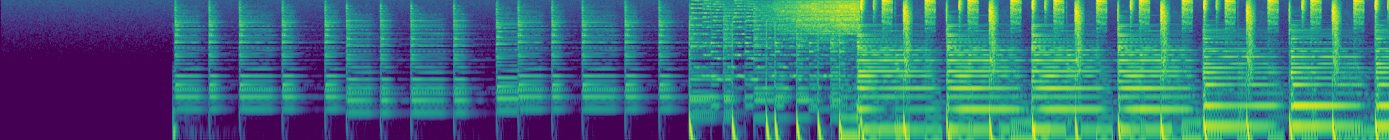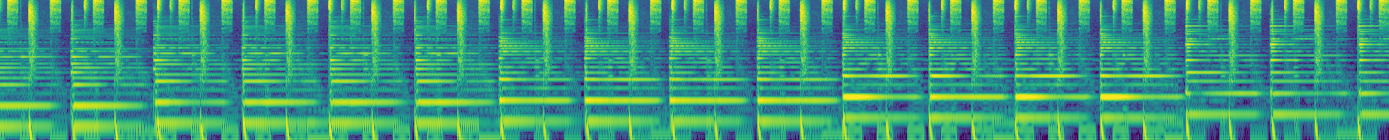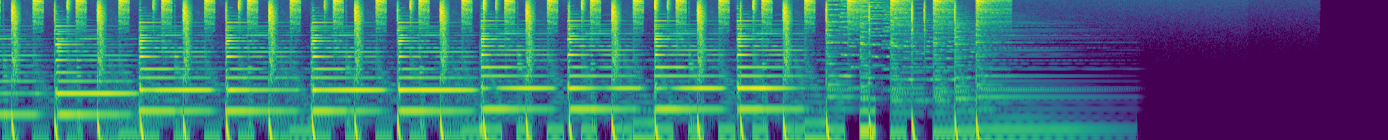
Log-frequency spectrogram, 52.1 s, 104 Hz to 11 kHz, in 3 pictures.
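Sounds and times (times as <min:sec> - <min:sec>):
D scale played ascending: 0:08.6 - 0:48.8.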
